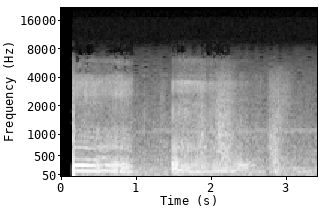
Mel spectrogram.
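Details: Beagle snoring while asleep on the back of a chair: two rough, rattling breaths with a low snorting tone.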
